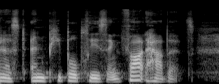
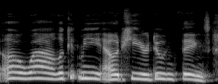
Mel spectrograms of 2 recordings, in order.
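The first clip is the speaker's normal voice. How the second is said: mock show-off; 7 semitones higher than usual. Mocking her former overachieving self.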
